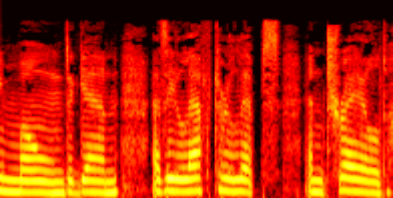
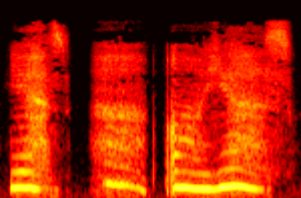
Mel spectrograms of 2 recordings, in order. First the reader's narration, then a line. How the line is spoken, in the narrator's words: she murmured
